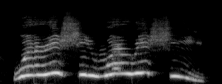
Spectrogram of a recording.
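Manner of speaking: acted-out yell, voice way up. Telling a river story, the speaker repeats their best friend's yell, retelling a friend's yell. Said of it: "My best friend yells".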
